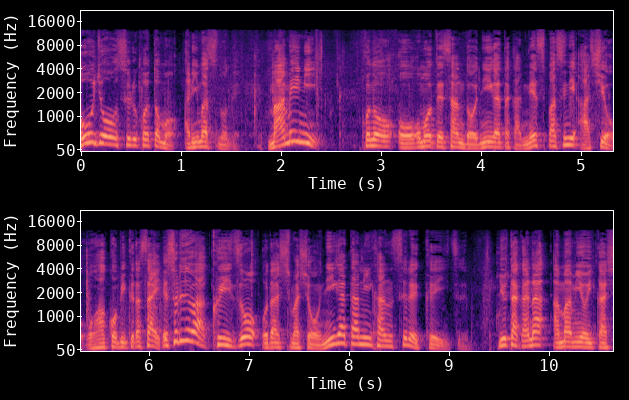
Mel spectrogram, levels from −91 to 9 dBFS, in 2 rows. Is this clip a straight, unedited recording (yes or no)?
no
